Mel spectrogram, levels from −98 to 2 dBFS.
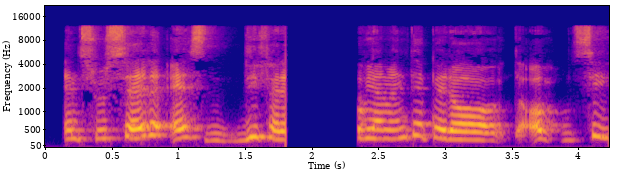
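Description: A stream reconnect breaks the speech at 1.81 s and lasts until 2.37 s. The connection dropped, so the player fell silent for about 0.54 s, re-established the link and started a new decoder partway through the stream. When sound returns, it picks up around a third of a second further on than where it stopped, so that stretch of speech is simply missing. The result is a dead gap followed by an abrupt jump forward.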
